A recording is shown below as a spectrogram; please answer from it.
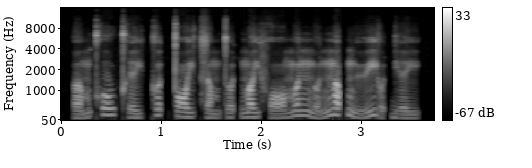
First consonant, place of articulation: labial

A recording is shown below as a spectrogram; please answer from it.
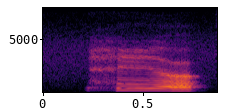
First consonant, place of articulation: glottal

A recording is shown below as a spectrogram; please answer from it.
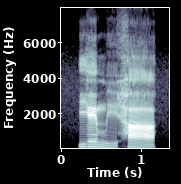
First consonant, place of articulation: palatal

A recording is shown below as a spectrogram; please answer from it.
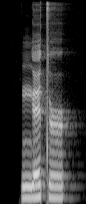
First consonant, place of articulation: velar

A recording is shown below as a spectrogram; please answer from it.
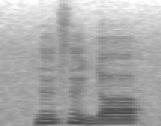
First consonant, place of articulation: alveolar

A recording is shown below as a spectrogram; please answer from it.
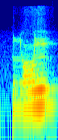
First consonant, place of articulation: palatal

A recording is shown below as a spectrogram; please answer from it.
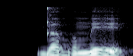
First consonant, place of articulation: retroflex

